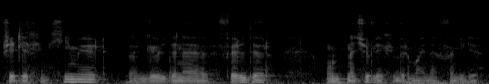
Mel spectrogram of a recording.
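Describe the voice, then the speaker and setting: Low-voiced teenage boy with a Ukrainian accent. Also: steady tone, normal speed, a little mellow, slight background noise. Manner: careful non-native phrasing. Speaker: interviewee, refugee student. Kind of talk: interview answers.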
